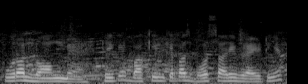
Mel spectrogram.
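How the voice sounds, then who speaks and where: A man's voice: a little high, fast. A man giving a casual market tour as a vlogger, often repeating himself and addressing viewers as brother, recorded outdoors in a street market. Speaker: vlogger and host. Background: crowd chatter.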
